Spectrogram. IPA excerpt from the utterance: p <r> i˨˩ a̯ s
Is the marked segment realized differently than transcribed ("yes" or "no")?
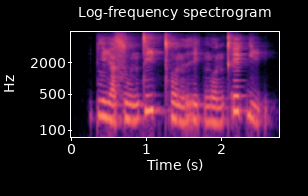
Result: yes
